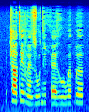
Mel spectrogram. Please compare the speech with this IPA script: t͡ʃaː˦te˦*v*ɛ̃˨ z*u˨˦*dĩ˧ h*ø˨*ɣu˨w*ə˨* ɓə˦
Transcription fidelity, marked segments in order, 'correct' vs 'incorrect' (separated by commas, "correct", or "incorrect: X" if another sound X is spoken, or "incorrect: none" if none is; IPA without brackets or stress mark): correct, correct, incorrect: ɛ˨, incorrect: ə˧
